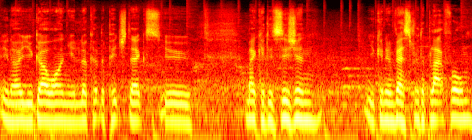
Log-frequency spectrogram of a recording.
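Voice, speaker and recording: Over music in the background, a man speaks at a fairly quick pace in a fairly high pitch with monotone, flat intonation. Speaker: finance executive at a blockchain conference. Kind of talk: interview. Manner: hesitant, many fillers.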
